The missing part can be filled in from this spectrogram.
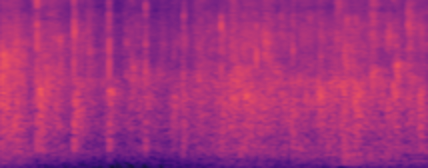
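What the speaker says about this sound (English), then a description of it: "give yourself a round of applause" A forum audience at a Democratic candidates event gives a round of applause, a dense, even wash of many hands clapping at moderate distance, sustained for a few seconds with no talk over it.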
